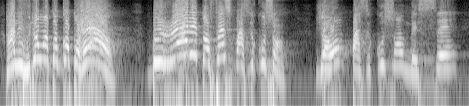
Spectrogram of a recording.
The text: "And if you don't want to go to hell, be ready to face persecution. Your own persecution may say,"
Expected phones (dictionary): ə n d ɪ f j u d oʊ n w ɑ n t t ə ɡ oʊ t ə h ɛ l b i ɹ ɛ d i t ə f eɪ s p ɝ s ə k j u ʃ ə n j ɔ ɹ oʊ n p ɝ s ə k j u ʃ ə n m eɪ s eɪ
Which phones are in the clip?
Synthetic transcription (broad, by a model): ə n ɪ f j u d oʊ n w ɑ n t t ə ɡ oʊ t ə h ɛ l b i ɹ ɛ d i t ə f eɪ s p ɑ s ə k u s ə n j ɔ w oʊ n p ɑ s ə k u s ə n m eɪ s eɪ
